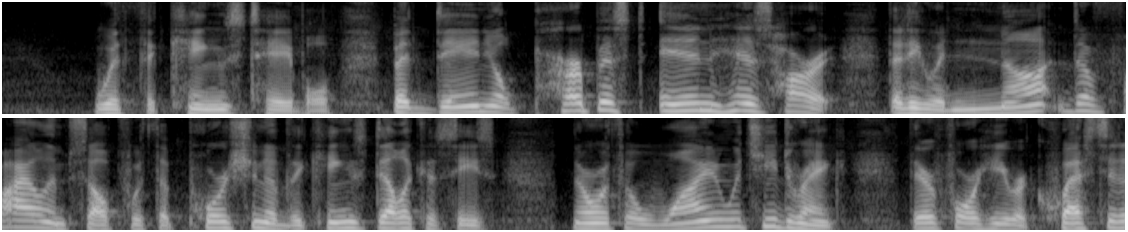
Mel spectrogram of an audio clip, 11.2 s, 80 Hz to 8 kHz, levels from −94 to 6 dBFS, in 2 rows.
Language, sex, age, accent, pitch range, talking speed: English, male, 50-69, American, 125-155 Hz, 175 wpm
